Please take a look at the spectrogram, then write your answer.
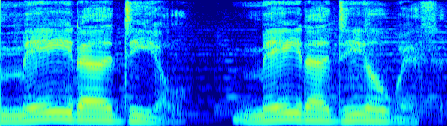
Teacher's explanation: we connect made with uh and then it sounds like maida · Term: connective speech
